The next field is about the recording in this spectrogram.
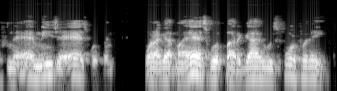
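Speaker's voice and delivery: usual speaking voice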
